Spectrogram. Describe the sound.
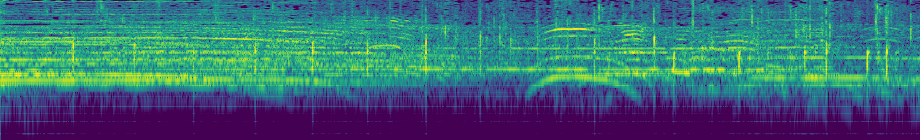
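A crowd cheers and whoops loudly, with scattered clapping beneath a dense, sustained roar of voices and rising shouts that holds steady throughout.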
